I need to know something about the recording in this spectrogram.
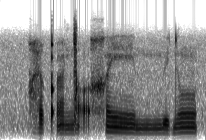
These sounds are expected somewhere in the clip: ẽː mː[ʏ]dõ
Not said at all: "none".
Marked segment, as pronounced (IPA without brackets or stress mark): ʏ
